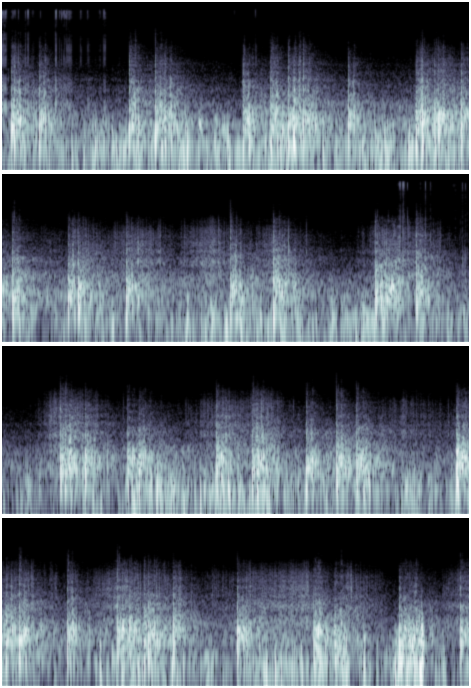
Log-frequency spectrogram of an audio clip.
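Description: Aerial firework shells bursting in a dense, continuous barrage: sharp booms following one another a second or less apart, overlapping throughout.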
